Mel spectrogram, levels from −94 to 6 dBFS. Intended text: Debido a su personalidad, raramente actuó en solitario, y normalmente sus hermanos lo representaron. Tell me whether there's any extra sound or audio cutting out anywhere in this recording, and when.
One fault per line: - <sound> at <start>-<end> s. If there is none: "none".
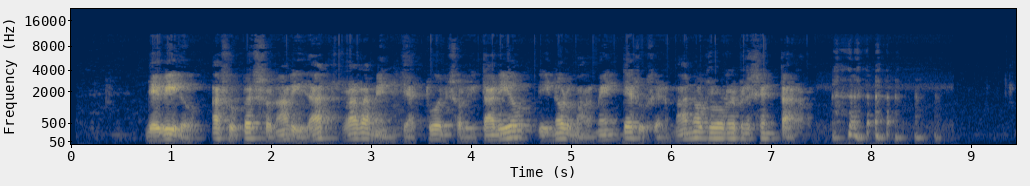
- laugh at 7.6-8.7 s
